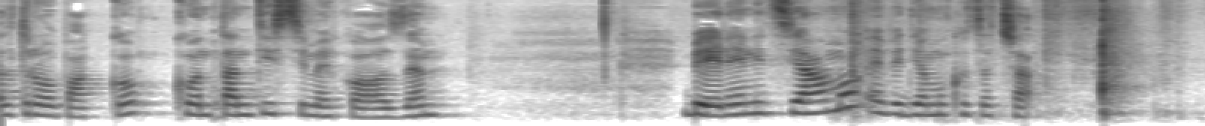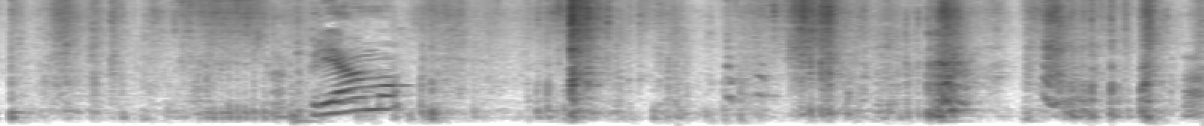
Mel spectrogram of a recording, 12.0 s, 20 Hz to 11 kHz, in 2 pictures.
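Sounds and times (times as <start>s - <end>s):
cardboard box ripping: 8.1s - 12.0s.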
